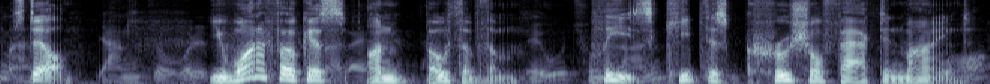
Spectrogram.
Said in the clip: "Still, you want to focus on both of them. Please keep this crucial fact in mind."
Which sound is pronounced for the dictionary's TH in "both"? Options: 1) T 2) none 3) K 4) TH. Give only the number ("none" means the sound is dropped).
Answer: 4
